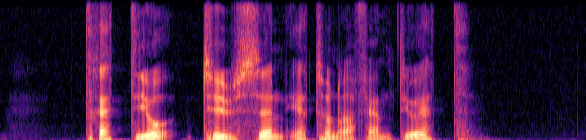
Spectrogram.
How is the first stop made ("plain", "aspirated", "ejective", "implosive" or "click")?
aspirated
